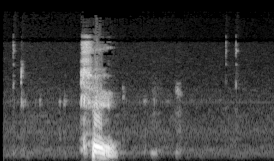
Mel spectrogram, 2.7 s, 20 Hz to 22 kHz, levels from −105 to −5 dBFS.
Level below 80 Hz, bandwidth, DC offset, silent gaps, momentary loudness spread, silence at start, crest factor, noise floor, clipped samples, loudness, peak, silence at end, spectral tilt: -58 dBFS; 9.6 kHz; under 0.1%; none; 26 LU; 0.8 s; 18 dB; -56 dBFS; under 0.1%; -13 LUFS; -2 dBFS; 1.6 s; -3.5 dB/octave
